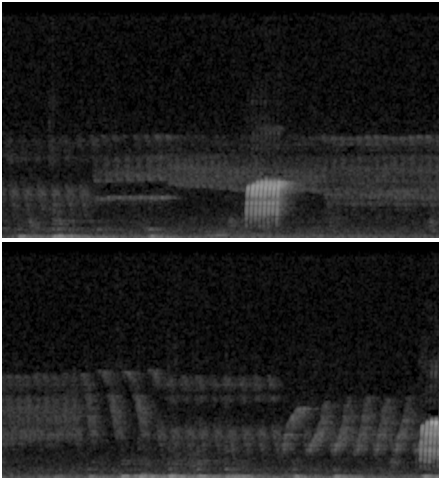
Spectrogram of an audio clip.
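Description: A canary gives short, bright trilled bursts and a run of quick rising sweeps, separated by quiet gaps, over a faint low hum.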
